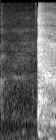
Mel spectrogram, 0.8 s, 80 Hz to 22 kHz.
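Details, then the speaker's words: Cough: a quiet room, then one sudden loud cough burst that the recording cuts off. An adult asks a boy whether he is okay and done coughing. Recorded January 29, 2016. "you true are you okay are we done coughing you think no yeah probably not you okay buddy oh my gosh"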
